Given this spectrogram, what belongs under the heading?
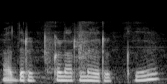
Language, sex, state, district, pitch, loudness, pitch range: Tamil, female, Tamil Nadu, Kanyakumari, 185 Hz, -16 LUFS, 165-190 Hz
